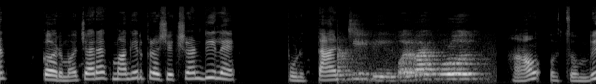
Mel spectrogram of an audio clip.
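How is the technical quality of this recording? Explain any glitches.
One glitch stands out. From 3.37 to 4.97 s, just after "मागीर प्रशिक्षण दिलें पूण", the speech turns roomy, hollow and thinner, then snaps back. This is likely a switch to a distant microphone. The level stays about the same, but faint room noise comes in.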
